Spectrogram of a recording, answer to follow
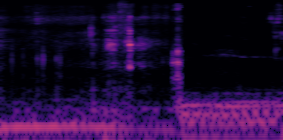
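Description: A few light knocks and handling noises from a hand-held phone camera being moved, over a steady low hum.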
